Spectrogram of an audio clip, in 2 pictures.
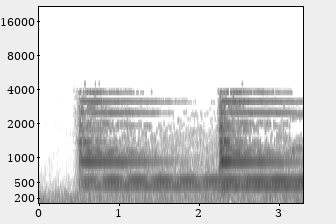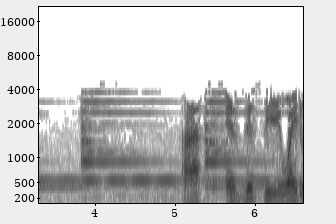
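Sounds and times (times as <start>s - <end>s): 
village church clock bell striking: 0.5s - 6.6s
speech: 5.1s - 6.6s.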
